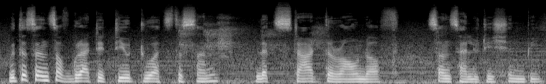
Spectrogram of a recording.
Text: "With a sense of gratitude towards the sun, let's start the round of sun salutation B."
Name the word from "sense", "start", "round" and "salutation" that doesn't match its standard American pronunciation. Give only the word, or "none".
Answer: none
